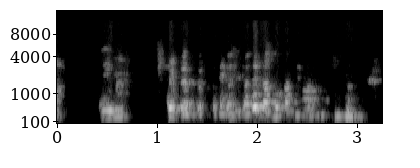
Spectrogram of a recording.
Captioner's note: laughter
